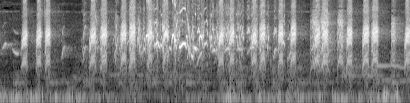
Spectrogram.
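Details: Kutilang garuda, a sooty-headed bulbul, singing hard toward a rival: quick spaced chips at the start, then a busy jumble of scratchy twittering in the middle, returning to regular sharp pulses.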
